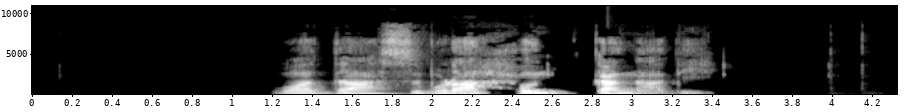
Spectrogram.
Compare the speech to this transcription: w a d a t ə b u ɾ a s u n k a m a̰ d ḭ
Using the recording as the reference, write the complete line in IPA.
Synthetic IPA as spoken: w a d a s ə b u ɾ a ħ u n k a n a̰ d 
